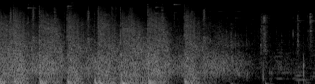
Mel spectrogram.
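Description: Gunfire in LA Noire, a rapid burst of loud shots crackling close together before trailing off into a few sparser cracks.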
